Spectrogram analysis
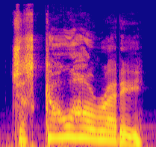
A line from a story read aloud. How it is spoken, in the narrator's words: my sister hollered in my ear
